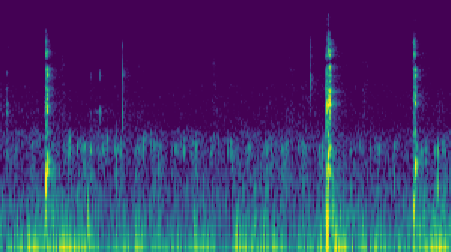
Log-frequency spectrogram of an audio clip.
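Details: Sudden sharp gulping catches recur about every second or so, several louder among fainter ones, with room noise; recurring hiccups.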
